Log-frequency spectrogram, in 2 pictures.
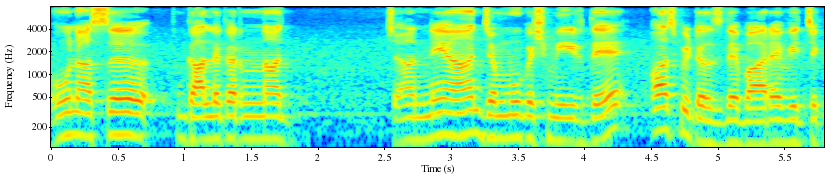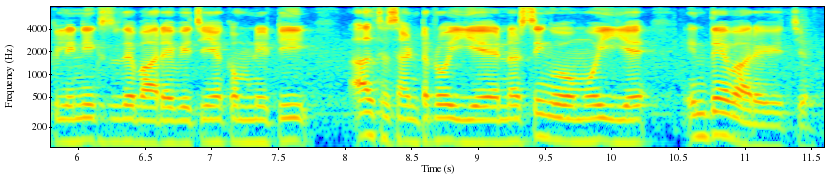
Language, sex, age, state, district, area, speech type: Dogri, male, 18-30, Jammu and Kashmir, Udhampur, urban, spontaneous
